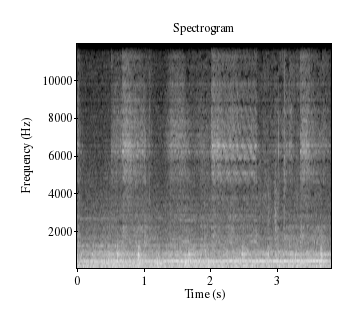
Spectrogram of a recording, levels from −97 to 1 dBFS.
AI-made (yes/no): yes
